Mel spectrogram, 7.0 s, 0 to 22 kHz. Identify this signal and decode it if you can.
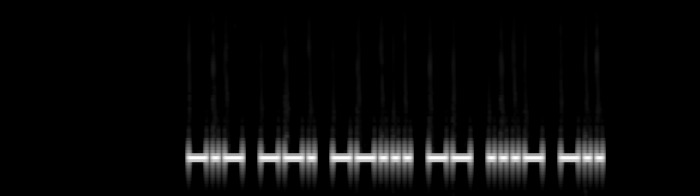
Morse code, heard as a keyed tone, about 20 wpm, 700 Hz. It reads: KG7MVD
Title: USA Call Signs - 6 Characters - Repeated 2x - 20wpm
